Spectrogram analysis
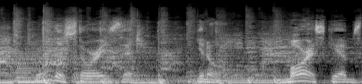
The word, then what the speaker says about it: Maurice: Why does Maurice Gibb pronounce his name Morris? The suggestion was that he just was adamant that when anybody would call him Maurice, he would always correct him and say it's Morris.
